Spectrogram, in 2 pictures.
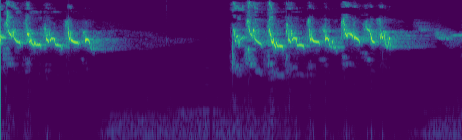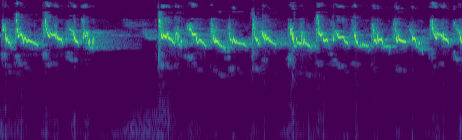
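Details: Black-capped white-eye singing in repeated phrases of quick, high, bouncing chirps, with short pauses between them. The phrases become a longer unbroken twittering run toward the end.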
